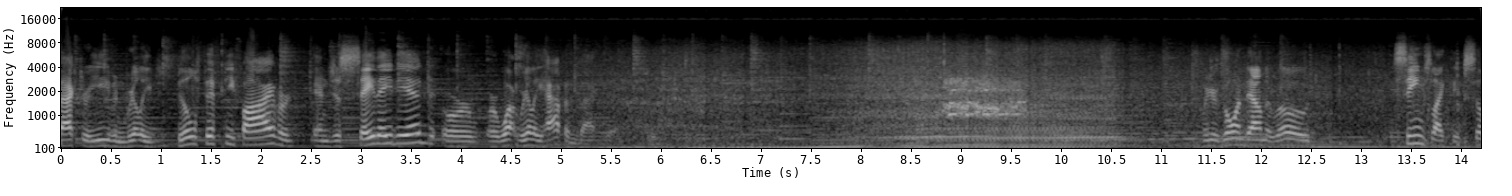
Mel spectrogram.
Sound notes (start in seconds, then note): 6.5 slow rock music; 7.4 tires squealing; 8.5 engine revving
